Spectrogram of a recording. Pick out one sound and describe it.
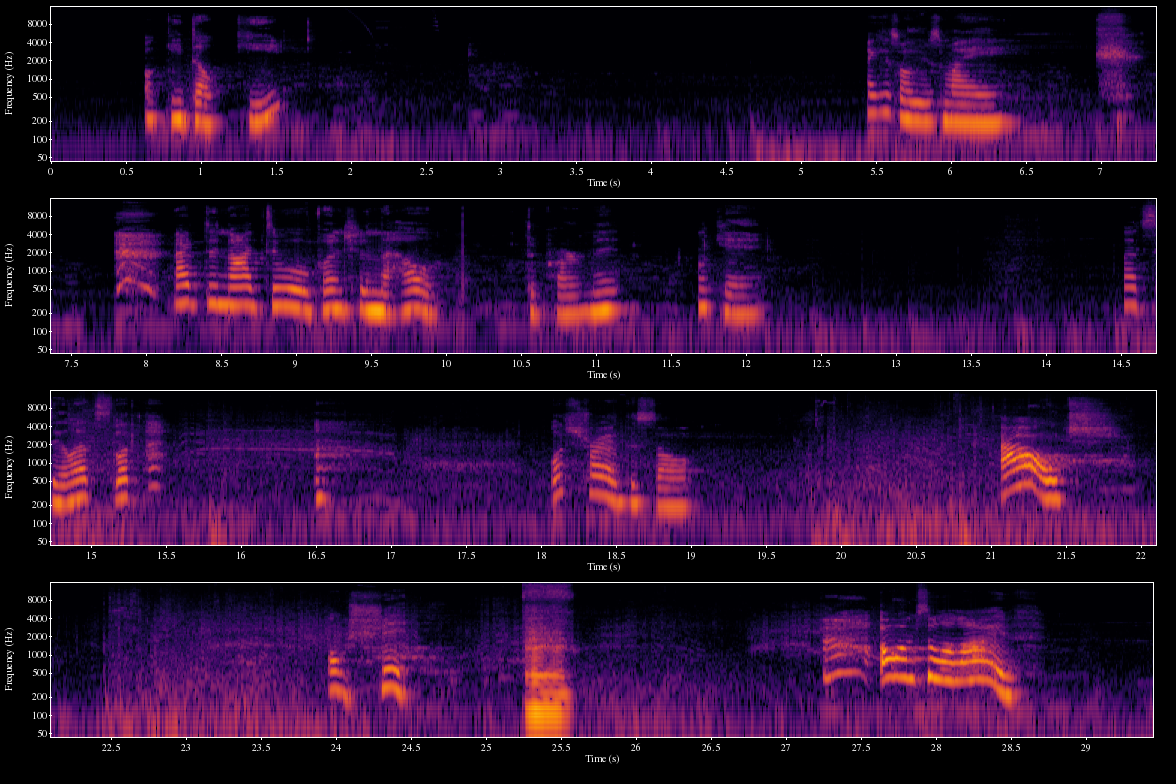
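A young woman talks with animation into a close microphone.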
